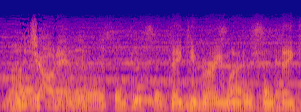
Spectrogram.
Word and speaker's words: 超人: Chaorin. Chaorin.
